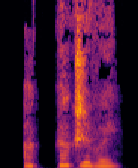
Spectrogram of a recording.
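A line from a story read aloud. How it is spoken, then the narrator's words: Strained, forced out. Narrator (Russian): выдавил я наконец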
